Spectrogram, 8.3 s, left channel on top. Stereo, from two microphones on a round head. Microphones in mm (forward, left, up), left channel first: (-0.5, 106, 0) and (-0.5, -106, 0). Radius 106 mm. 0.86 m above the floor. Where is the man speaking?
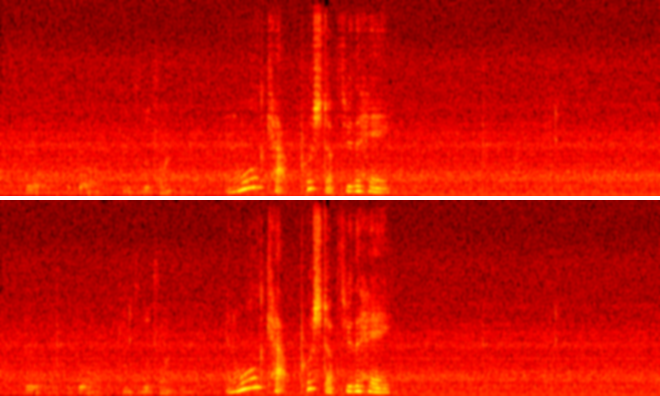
25° right (ahead or behind), 2.5 m.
